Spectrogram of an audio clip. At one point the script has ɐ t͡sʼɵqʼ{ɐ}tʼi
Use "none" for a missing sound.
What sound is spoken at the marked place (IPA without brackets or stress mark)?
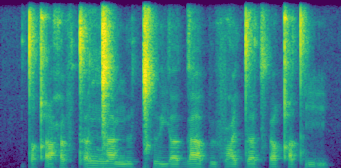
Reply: ɐ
